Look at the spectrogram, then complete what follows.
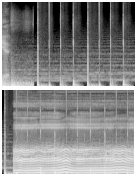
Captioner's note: rhythmically claps hands and chants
